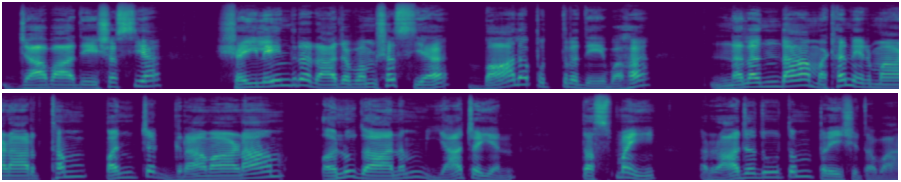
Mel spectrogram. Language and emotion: Sanskrit, neutral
